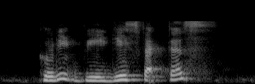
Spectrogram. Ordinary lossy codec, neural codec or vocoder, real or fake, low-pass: none; codec, 16 kHz, 2 kbps, FreqCodec, smaller model; fake; none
